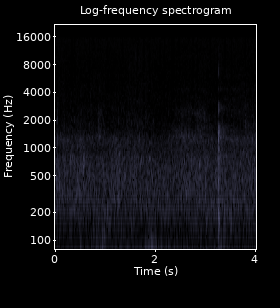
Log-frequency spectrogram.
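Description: Faint, steady rush of river water, with one sharp click a little over three seconds in.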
